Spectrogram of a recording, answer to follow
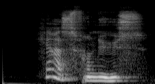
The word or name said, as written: gasfornuis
